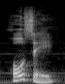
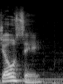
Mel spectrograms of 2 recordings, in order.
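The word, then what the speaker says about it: José: of Spanish origin, and in Spanish, the letter J is pronounced as the letter H. Therefore, we have Jose. However, in countries such as Portugal, it is simply pronounced Jose.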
